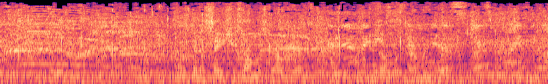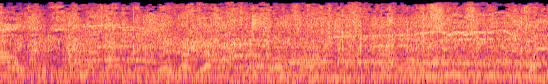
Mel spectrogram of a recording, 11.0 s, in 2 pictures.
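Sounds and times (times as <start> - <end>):
crowd cheering wildly: 0.0 - 10.9
speech: 1.9 - 8.9, 10.8 - 10.9.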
